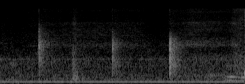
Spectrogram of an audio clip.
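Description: Four short, sharp clicks or taps, irregularly spaced, over a steady low hum.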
